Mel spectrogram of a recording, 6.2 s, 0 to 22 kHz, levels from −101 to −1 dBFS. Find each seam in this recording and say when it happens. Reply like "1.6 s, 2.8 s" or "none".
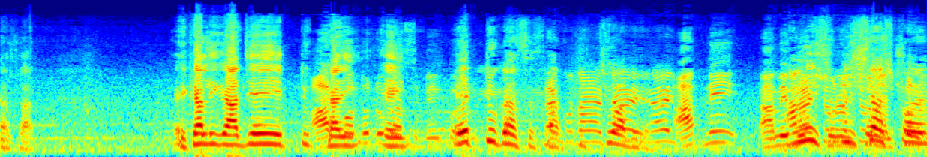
none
